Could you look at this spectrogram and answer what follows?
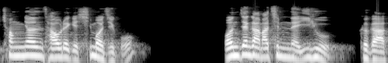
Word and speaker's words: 사울: 이 사울이 변하여 바울이 되는 것은 아니고요. 히브리식 발음이 이 사울이고 이 헬라식 발음이 바울이에요.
